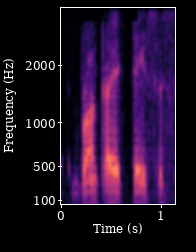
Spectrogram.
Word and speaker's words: bronchiectasis: So bronchiectasis, did I pronounce that correctly? – Yeah, bronchiectasis.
